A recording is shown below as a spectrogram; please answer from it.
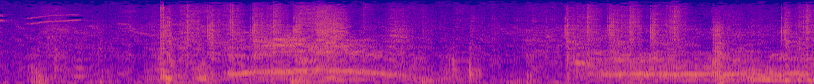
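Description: A calf bleating in distress, two long wavering calls, one about a second and a half in and another from about four seconds, as a cheetah attacks it.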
